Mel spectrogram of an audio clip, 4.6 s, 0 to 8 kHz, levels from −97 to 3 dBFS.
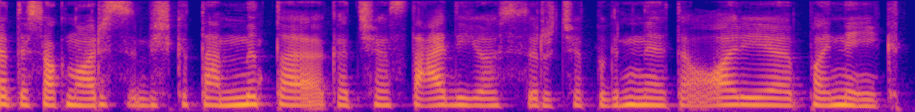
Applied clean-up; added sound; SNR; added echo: none; none; none; none.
